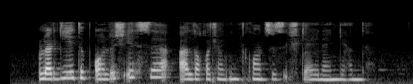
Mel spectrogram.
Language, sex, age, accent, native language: Uzbek, female, under 19, Farg'ona, Uzbek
